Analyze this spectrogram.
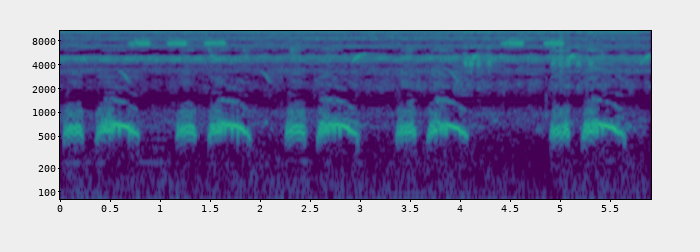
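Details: Female spotted dove calling as a lure to stir males for trapping: low paired coos, a short note then a longer slurred falling one, repeated roughly every second, with faint high whistles in the background.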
